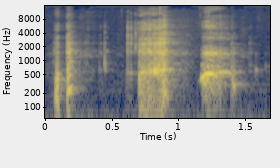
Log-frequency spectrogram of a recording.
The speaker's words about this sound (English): I burped as I said Jetstream. Jetstream!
